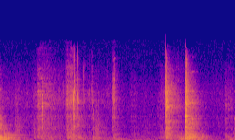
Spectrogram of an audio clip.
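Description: Light metallic clicks and clinks from the steel parts of a body file (carrosserievijl) being handled on a wooden workbench. Two sharper clicks come close together near the end.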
